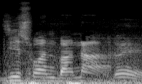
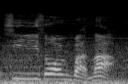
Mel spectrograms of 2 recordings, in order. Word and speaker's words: Xishuangbanna: Even my taxi driver had to teach me how to pronounce the name. Xishuangbanna. Xishuangbanna. Xishuangbanna.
